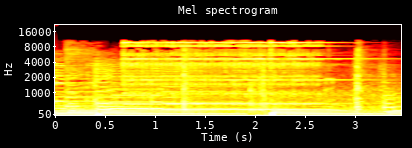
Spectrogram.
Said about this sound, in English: 4 a.m. That was the time when the phone rang.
